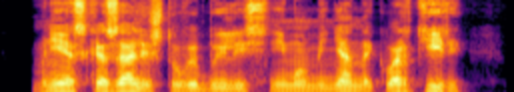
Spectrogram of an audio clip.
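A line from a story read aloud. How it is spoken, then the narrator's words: Embarrassed mumble. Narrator (Russian): пробормотал я в смущении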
